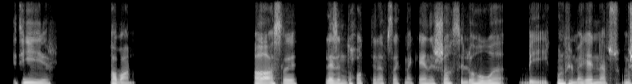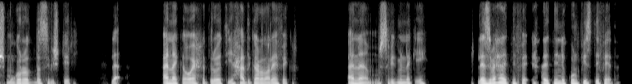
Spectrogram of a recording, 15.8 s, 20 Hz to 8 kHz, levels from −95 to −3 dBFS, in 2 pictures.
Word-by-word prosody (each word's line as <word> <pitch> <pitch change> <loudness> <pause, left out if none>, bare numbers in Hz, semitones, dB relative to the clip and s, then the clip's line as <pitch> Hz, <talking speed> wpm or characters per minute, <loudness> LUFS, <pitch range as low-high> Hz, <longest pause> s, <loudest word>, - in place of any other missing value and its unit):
كتير، 120 -3 -3 0.7
طبعًا. 90 -7 -1 1.5
آه - - +5
أصل 110 -1 -1 0.4
لازم 130 +1 0
تحط 140 +4 -7
نَفْسك 120 0 -9
مكان 120 +7 -7
الشخص 135 +2 -3
اللي 105 -1 -4
هو 135 +4 0 0.2
بيكون 115 +8 -3
في 130 - -6
المجال 105 +1 -1
نَفْسه، 95 -1 -5
مش 105 +3 +7
مجرّد 120 +1 +2
بس 115 +2 -2
بيشتري، - - -5 0.4
لأ، - - -1 0.5
أنا 135 +2 +8
كواحد 115 0 +2
دلوقتي 120 +3 +1
حد 120 -3 +1
جِه 115 - +2
عَرَض 120 -1 +5
عليّا 110 +1 +3
فِكرة، 100 -3 -8 0.7
أنا 125 -3 +4
مستفيد 115 +3 -3
مِنّك 115 -1 0
إيه؟ 105 - -4 0.7
لازم 140 +5 +8
إحنا 190 +1 +7
نتفق، 145 -3 +1
إحنا 145 - -9
الاتنين 155 +2 +3
يكون 140 0 +3
في 130 - -9
استفادة، 140 -6 -1
120 Hz, 150 wpm, -24 LUFS, 110-135 Hz, 1.5 s, أنا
